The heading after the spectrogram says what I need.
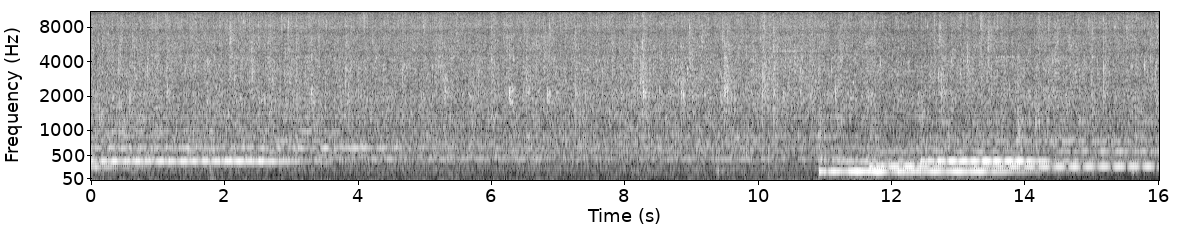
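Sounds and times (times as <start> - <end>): raindrops ticking: 0.0 - 7.3, 8.2 - 16.0
steady rain hiss: 0.0 - 16.0.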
